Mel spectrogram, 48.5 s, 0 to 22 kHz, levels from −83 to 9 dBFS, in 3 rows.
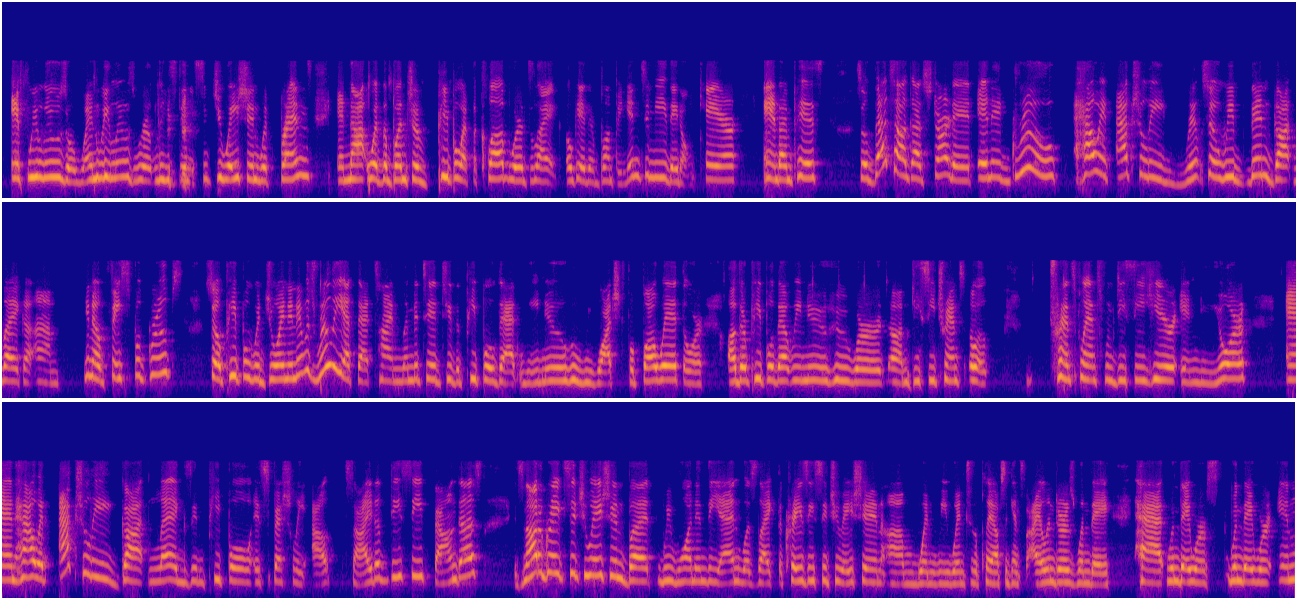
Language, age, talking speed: English, 20-39, 190 wpm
